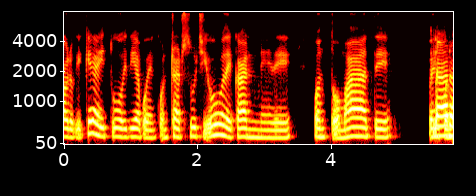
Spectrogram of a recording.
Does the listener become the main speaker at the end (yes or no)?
yes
